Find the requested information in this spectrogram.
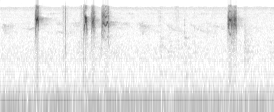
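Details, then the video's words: Crimson sunbird sounds used to train new captive birds: a single piercing high chirp, then a rapid cluster of three thin tweets and another lone chirp after a gap, with faint low background rumble. "SOGON NYERECET !! Pancingan untuk burung bahan"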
